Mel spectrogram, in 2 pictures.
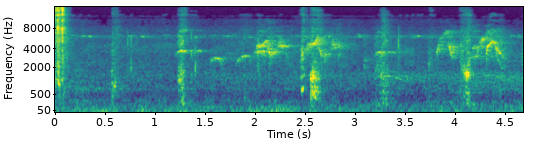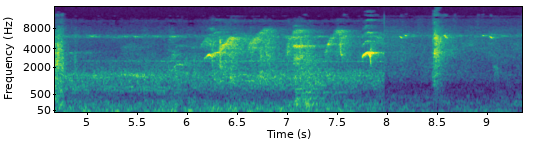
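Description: Birds chirping in short scattered calls over a steady low outdoor rumble.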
